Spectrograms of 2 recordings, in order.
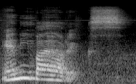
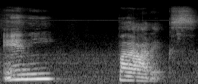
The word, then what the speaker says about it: antibiotics: 근데 제가 미국에서 살 때, 그리고 지금 여름에도 이제 미국에 저희 엄마 집에 다녀왔는데 느낀 게 미국에 있는 현지인들은 그러니까 T 발음이 안 난다. antihistamine, antibiotics 그렇게 주로 더 발음을 한다라는 거를 알려드리고 싶었어요.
